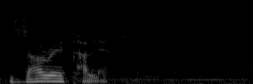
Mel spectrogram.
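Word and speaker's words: Zareh'taleth: um that the pyramid itself is called Zar Talith subscribe.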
